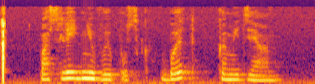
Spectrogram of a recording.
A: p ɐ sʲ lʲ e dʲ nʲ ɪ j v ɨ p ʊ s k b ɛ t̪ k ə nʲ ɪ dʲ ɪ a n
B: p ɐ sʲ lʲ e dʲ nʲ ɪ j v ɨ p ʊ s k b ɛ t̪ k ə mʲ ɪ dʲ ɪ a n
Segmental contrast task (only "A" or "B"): B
